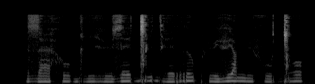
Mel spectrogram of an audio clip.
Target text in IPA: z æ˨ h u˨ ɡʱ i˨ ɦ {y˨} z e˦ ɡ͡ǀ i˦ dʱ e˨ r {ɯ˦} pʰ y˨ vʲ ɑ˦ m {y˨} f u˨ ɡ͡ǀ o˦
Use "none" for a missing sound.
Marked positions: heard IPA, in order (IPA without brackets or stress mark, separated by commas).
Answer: y˨, ɯ˦, y˨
